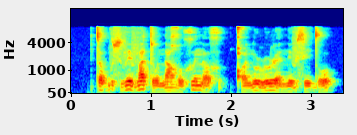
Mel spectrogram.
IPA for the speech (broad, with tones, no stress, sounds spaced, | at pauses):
t ʌ˧ b u˥˩ s v e˥˩ v a˥ t o˩ n a˧ ʁ u˩ x ɯ˥ n ʌ˩˥ x | qʼ u˩ n u˥˩ ɭ u˥ ɭ ɛ˩ n̪ e˩˥ v s i˩˥ d̪ o˩˥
